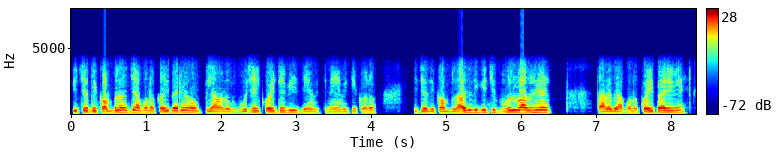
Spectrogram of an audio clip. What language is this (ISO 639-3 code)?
ori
